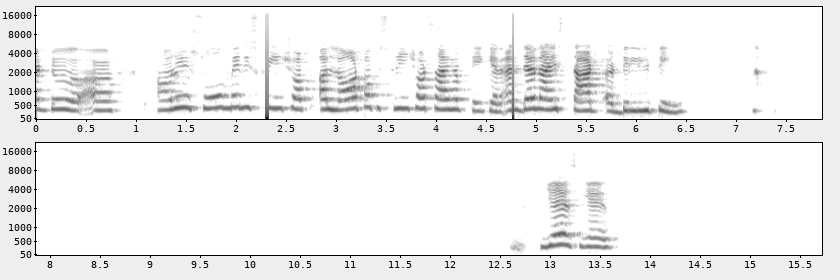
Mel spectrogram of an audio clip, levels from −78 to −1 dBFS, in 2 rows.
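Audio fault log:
2.30 to 2.32 s and 4.76 s: invalid numbers at full scale. At two points in the speech, a calculation produced infinite or invalid values. The output was forced to its largest level. The first block lasts about 20 ms. The second lasts about 5 ms, just before "then I start uh". Both blocks are this short, so each is heard as one sharp bang. The signal jumps to one extreme value, far beyond the speech peaks, and falls back almost at once.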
